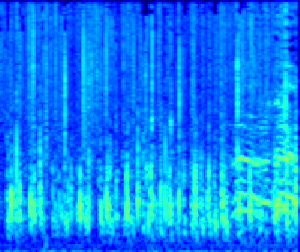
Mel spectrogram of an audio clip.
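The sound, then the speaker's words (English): Quick, overlapping clip-clop of more than one horse's hooves on hard ground outside a ranch house, a steady busy patter at moderate volume that grows slightly louder toward the end as the horses draw near. “horses outside, Paul.”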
